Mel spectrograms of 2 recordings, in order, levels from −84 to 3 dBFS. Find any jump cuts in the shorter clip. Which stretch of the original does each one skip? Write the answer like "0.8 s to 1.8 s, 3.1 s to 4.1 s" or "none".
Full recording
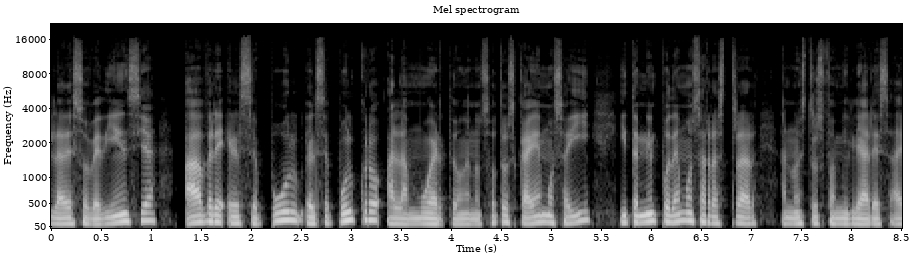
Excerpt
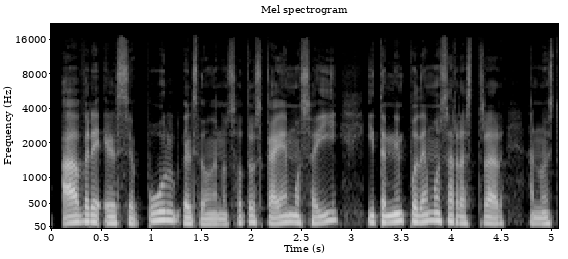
2.7 s to 4.0 s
